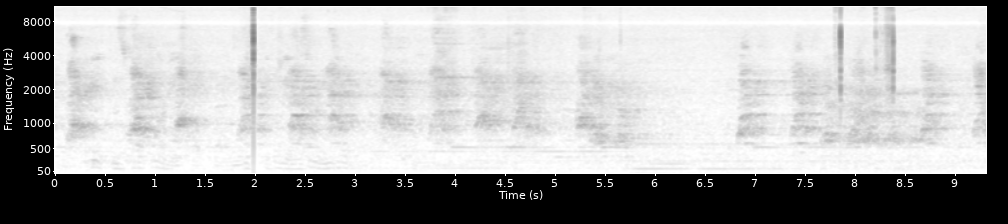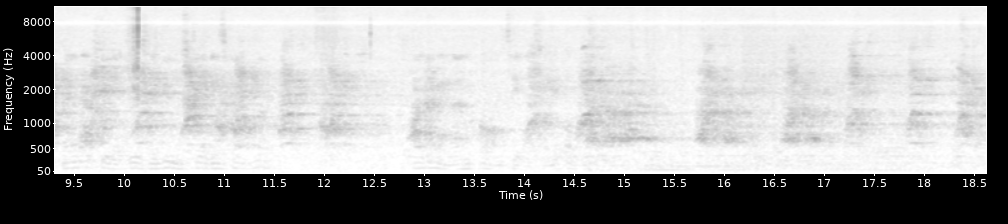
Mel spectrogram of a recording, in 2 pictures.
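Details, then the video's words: Dog outdoors, with a fox beyond the fence, giving a long series of rough barks in steady bursts about every second, with a couple of sharp clicks and faint background noise. "Hundan ute, rev utforr gjerdet"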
